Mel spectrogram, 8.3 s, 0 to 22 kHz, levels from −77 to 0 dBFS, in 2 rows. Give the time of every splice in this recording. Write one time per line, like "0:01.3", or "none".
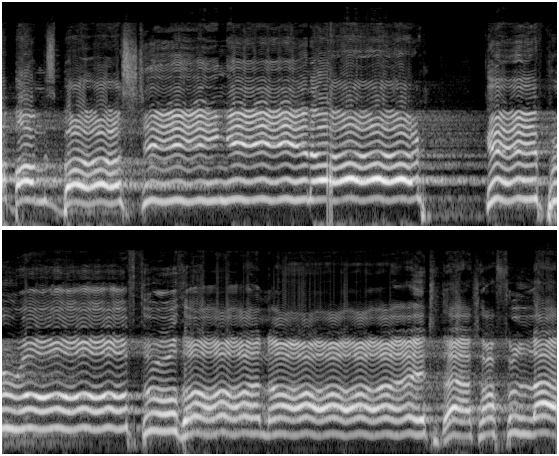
0:04.1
